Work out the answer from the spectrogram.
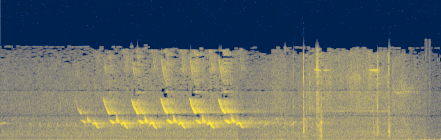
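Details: At Cypress Wetlands, a northern cardinal sings a quick series of about six clear, down-slurred whistles, roughly three per second, over a low rumble of wind or distant traffic.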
